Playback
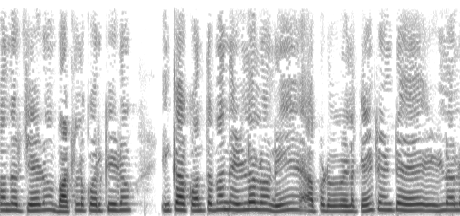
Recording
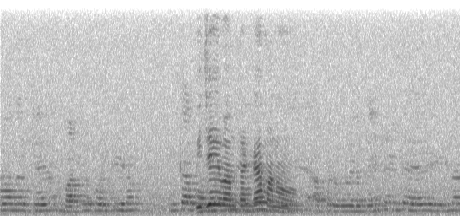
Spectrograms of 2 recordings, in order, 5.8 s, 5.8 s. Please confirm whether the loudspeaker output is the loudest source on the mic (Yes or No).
No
